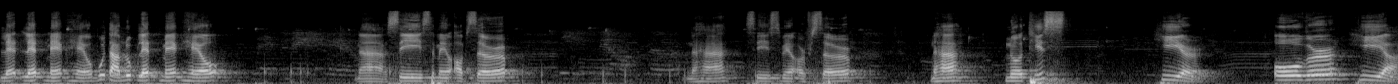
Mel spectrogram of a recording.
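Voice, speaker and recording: A man's voice: sits high, fairly bright tone. A man teaching an English grammar class, flamboyant and teasing, chanting word lists for students to repeat. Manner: drills vocabulary in sing-song chants. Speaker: English tutor. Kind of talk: comedic classroom grammar lesson.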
